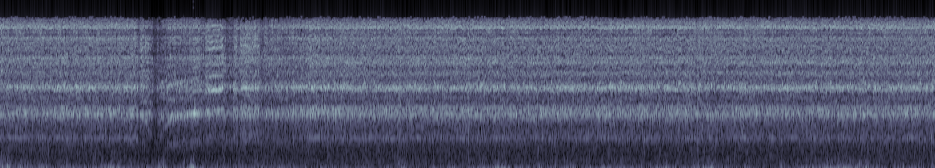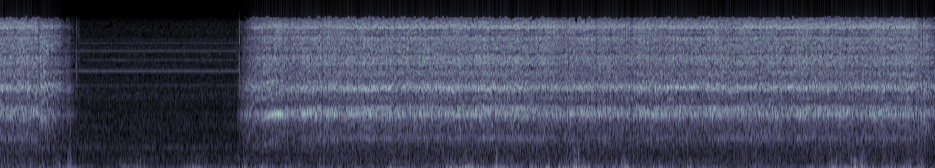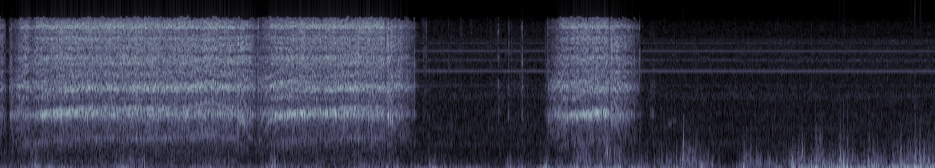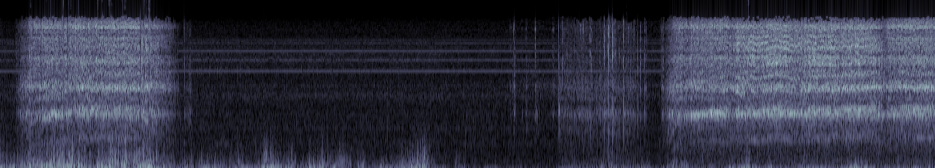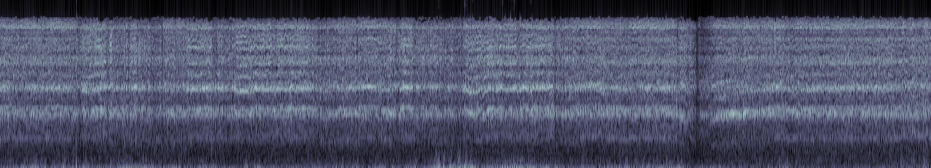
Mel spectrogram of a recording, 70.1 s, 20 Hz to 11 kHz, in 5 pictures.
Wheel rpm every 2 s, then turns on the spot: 160, 140, 160, 160, 160, 160, 160, 60, 10, 150, 160, 160, 160, 150, 130, 140, 140, 10, 60, 0, 0, 100, 20, 0, 0, 10, 130, 160, 160, 160, 160, 160, 160, 130, 160.
50-52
